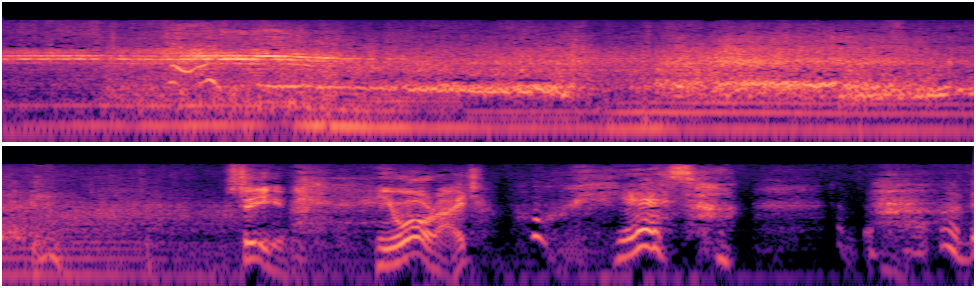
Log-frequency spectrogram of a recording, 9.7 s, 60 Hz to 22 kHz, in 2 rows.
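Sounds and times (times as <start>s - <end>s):
tires squealing as a car brakes hard: 0.0s - 6.1s
powerful sports car engine revving past on a narrow road in Bavaria: 0.0s - 6.7s
speech: 6.1s - 8.6s, 9.2s - 9.7s.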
